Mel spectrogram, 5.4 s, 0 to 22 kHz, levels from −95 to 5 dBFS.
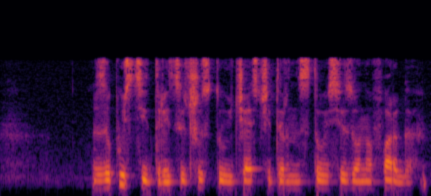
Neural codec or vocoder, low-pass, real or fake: none; 7.2 kHz; real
